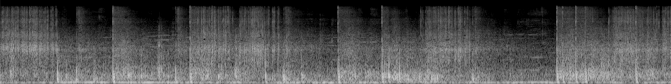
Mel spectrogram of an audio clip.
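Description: Fireworks going off: many sharp bangs and crackles in quick succession as rockets launch and burst.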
